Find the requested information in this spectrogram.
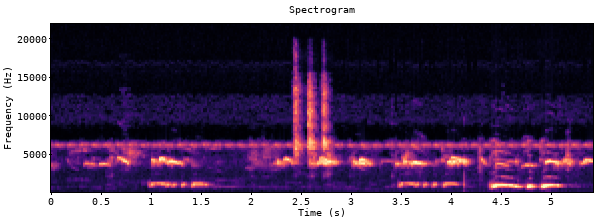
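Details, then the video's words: Local zebra dove, described as a big-voiced, active singer, gives three low stuttering cooed phrases, each a quick run of bubbling notes, while thin high chirps from other small birds run through the background. "PERKUTUT LOKAL GACOR SUARA BESAR"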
